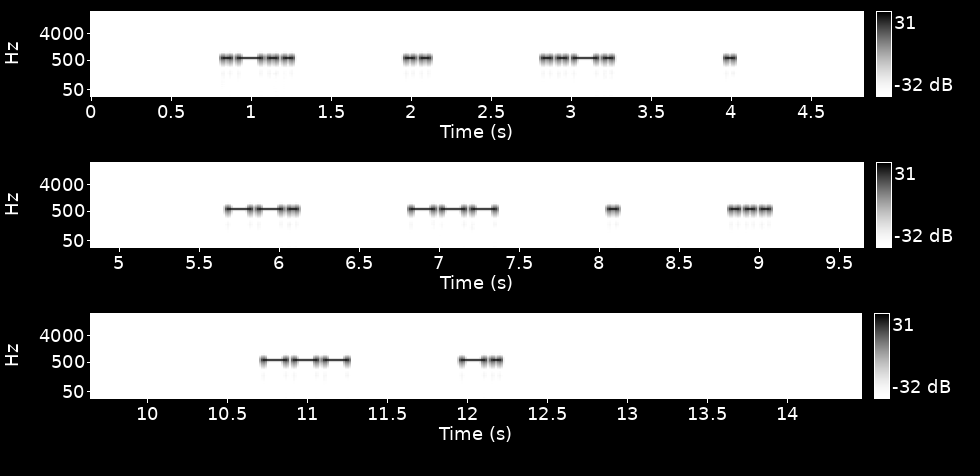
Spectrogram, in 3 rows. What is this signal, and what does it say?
Morse code, heard as a keyed tone, about 25 wpm, spaced as for 10 wpm, 600 Hz. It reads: LIFE GOES ON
